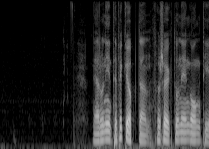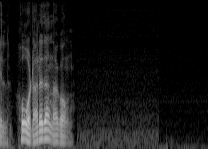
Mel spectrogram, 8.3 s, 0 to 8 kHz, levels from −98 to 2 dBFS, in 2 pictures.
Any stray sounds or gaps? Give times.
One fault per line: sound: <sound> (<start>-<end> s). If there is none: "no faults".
no faults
